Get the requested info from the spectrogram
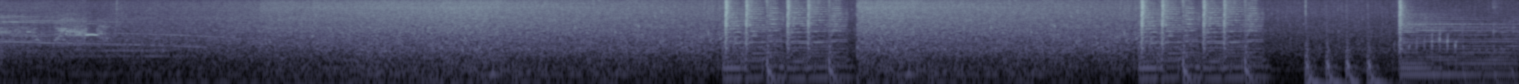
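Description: Film sound of rushing, pouring water: a steady roar of a torrent. Two short bursts of music with sharp hits break in about halfway and again about three quarters through, and a few heavy low thuds come near the end.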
